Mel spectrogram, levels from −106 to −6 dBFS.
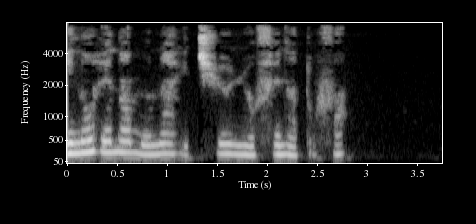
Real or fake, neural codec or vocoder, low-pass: real; none; 7.2 kHz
